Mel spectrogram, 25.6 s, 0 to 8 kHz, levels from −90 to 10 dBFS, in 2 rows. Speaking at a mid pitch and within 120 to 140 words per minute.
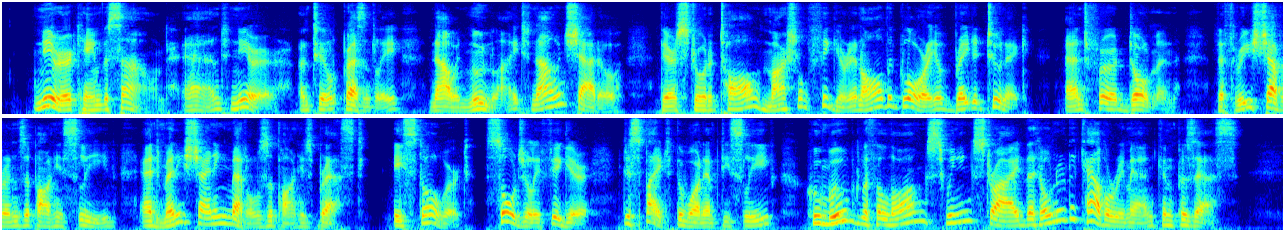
No: medium, 145 Hz; average, 155 wpm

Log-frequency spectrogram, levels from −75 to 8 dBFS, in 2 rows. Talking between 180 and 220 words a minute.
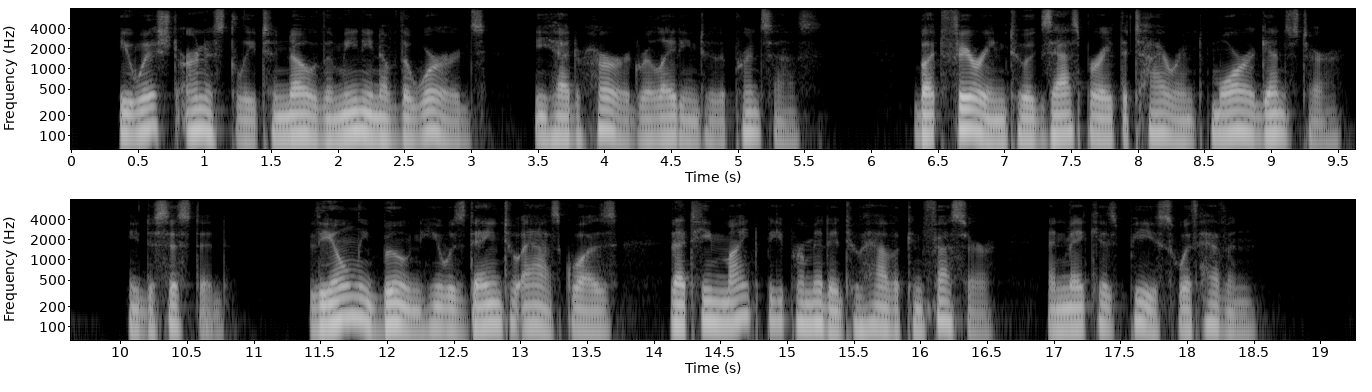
No: average, 160 wpm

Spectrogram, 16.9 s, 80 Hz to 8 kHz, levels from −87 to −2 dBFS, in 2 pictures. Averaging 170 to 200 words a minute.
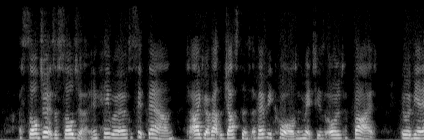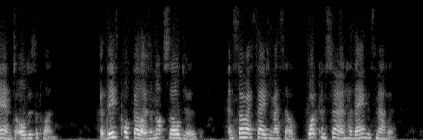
Yes: average, 195 wpm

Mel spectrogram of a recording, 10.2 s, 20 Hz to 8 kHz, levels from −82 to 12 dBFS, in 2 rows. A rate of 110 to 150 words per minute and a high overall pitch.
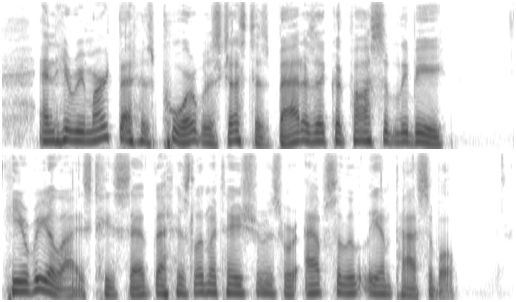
No: average, 145 wpm; low, 125 Hz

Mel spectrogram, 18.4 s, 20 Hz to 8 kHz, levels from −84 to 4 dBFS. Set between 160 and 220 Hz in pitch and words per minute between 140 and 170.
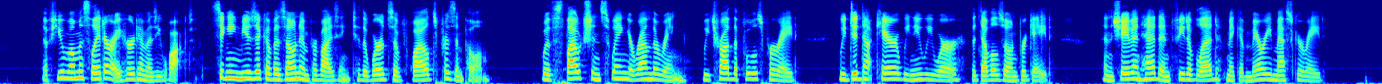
No: medium, 185 Hz; average, 190 wpm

